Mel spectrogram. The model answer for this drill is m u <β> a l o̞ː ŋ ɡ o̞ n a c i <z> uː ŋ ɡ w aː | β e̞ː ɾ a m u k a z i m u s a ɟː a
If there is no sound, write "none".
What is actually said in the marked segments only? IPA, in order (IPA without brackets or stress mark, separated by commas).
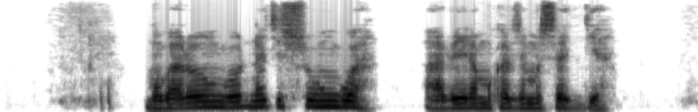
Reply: β, s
